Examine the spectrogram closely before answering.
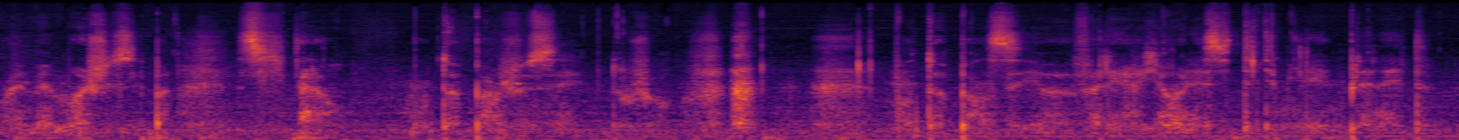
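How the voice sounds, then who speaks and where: Whispering at a moderate pace with long, frequent pauses, a man is heard over noticeable background noise. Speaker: ASMR content creator. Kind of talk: casual ASMR chat, whispered. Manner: whispering, soft-spoken.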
